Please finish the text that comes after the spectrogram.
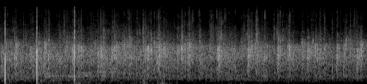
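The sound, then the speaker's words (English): An audience gives a clap offering to the Lord Jesus Christ, clapping together in a steady, dense wash of applause, many hands blending into a continuous patter with a few sharper individual claps standing out, holding an even level throughout. “So let's give it up for the Lord Jesus Christ, the clap offering.”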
